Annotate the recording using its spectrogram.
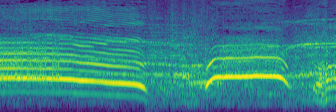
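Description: Spectators shouting at a jiu-jitsu match: two long held yells over crowd noise. The first is lower and lasts about two seconds, sagging in pitch at its end. The second, higher and shorter, comes about two and a half seconds in.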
